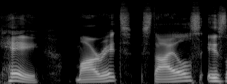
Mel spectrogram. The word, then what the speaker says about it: Marit: an eye on it uh moving on uh Merit Styles I I realize thanks to this article that it's pronounced marit marit marit Styles and I've been saying Merit so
